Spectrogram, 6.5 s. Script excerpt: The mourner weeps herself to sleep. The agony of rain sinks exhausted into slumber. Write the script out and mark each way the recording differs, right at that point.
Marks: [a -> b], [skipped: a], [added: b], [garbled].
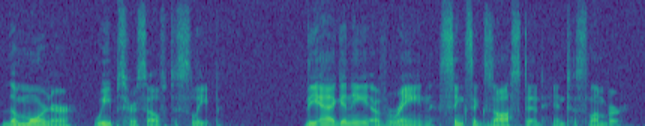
The mourner weeps herself to sleep. The agony of rain sinks exhausted into slumber.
